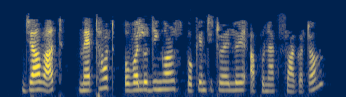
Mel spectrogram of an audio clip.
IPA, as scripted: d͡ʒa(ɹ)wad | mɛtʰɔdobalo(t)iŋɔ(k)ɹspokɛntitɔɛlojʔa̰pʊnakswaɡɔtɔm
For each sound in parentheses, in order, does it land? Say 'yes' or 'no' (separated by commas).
no, no, no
